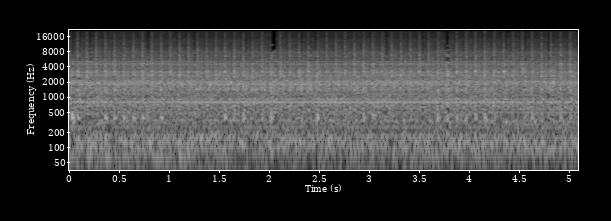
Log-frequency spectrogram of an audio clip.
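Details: 2012 Chevrolet Traverse 3.6L V6 with codes P0300, P0304, P0354, after new plugs and cylinder 3 and 4 coils: rough idle with uneven stumble and a skip while cranking, a misfire; cause unconfirmed.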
